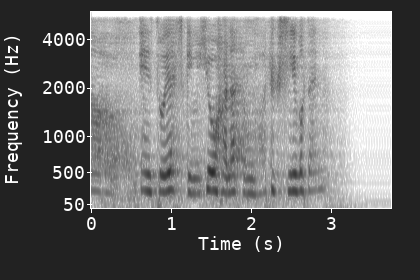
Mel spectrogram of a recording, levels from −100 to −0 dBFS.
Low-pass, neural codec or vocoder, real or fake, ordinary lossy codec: 5.4 kHz; codec, 16 kHz, about 1 kbps, DyCAST, with the encoder's durations; fake; none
